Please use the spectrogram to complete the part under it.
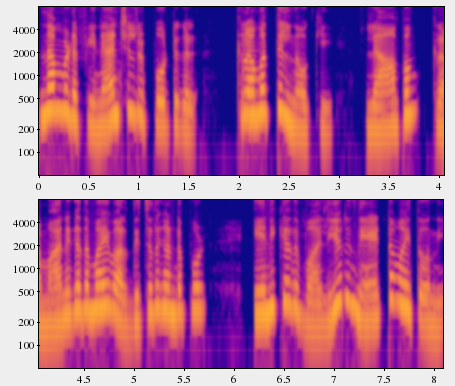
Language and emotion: Malayalam, happy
